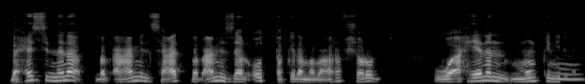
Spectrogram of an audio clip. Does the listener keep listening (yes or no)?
yes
